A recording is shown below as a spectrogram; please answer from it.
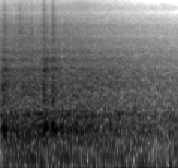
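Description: A limited express train running through the station at speed, its wheels clacking over the rail joints. The sound fades as the last cars go by.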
